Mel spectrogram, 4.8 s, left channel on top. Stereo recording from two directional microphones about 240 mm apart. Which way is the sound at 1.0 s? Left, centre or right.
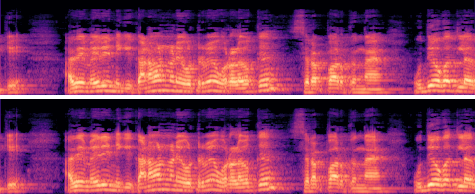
Centre.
